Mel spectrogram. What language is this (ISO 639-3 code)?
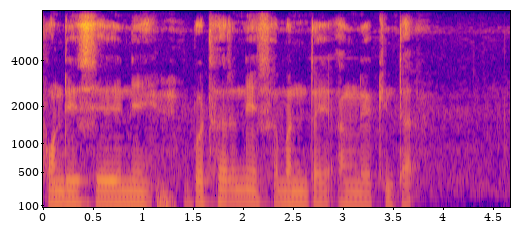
brx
